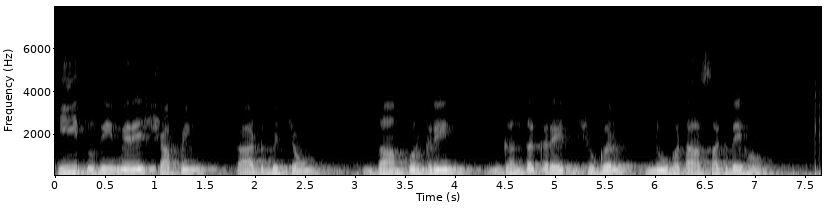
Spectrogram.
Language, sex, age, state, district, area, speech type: Punjabi, male, 30-45, Punjab, Kapurthala, urban, read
